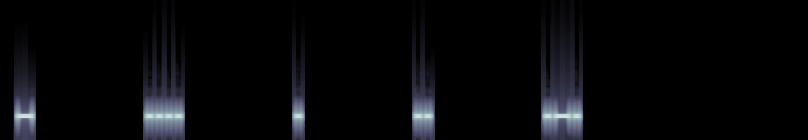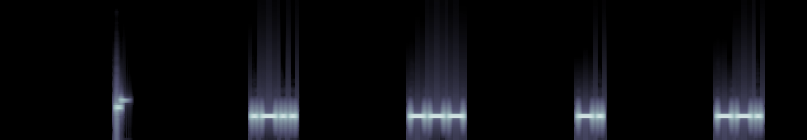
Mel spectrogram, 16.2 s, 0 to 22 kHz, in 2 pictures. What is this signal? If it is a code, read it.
Morse code, heard as a keyed tone, about 25 wpm, spaced as for 7 wpm, 700 Hz. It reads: THEIR LONG
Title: 8x Character Spacing - Top 100 Words - 25wpm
